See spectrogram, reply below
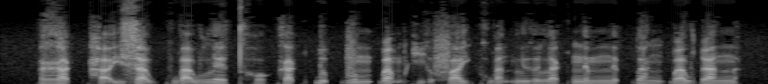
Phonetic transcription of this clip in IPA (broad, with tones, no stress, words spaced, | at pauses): ɣa˨˩k̚ha̰˧˥j za̰˧˨w kwa̰˧˥wlɛ̤˨˩ t̪ʰɔ̤˨˩ka˦˥k̚ɓə˦˥p̚və˨˦m ɓa̰˧˨mkḭ˧˨ə̯fa˧˩jkwa̰˧˨n lɨ˧˩ə̯la˦˥k̚ nɛ˨˦mnɛ˦˥p̚la̤˨˩ŋ ɓa˧wɗa˨˦n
